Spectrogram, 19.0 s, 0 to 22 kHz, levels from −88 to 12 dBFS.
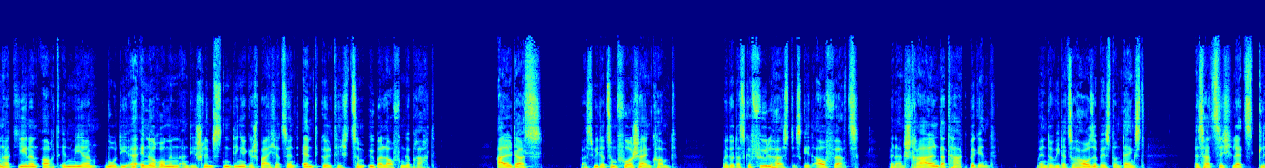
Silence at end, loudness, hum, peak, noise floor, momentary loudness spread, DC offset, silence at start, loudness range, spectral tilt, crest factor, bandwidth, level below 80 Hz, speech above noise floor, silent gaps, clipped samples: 0 s; -23 LUFS; none; -2 dBFS; -85 dBFS; 8 LU; under 0.1%; 0 s; 3 LU; -5 dB/octave; 20 dB; 17.5 kHz; -52 dBFS; 63 dB; 10.70-10.74 s; under 0.1%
